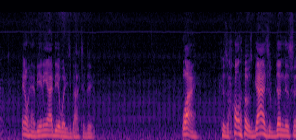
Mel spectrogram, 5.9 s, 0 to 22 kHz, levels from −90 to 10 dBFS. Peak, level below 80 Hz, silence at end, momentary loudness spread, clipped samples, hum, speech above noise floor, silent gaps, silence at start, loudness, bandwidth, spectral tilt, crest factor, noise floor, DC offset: -14 dBFS; -58 dBFS; 0 s; 12 LU; under 0.1%; none; 27 dB; none; 0 s; -33 LUFS; 15.5 kHz; -7 dB/octave; 20 dB; -58 dBFS; under 0.1%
